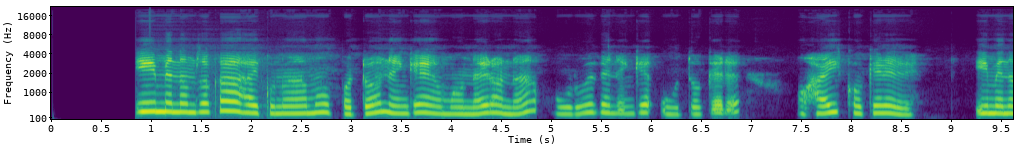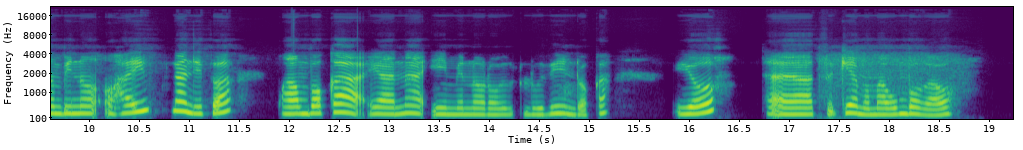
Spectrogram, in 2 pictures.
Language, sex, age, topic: Oshiwambo, female, 18-24, agriculture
